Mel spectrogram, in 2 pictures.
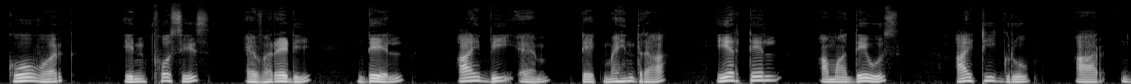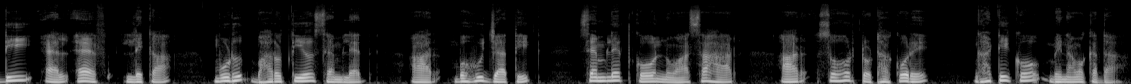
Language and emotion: Santali, neutral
